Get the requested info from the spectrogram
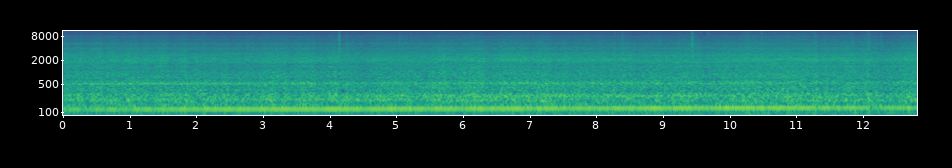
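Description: In-cab road noise of a Ford F-350 on Mickey Thompson Deegan 38 mud tires (315/75R16) at road speed: a steady low tread hum mixed with the 7.3 Powerstroke diesel, over a constant road rush.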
